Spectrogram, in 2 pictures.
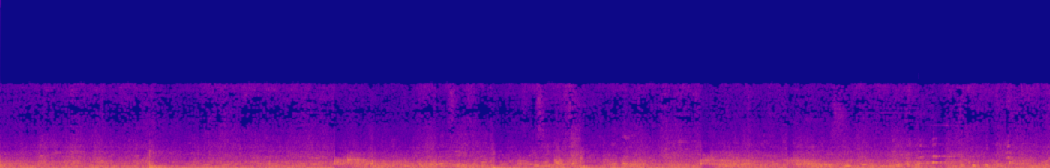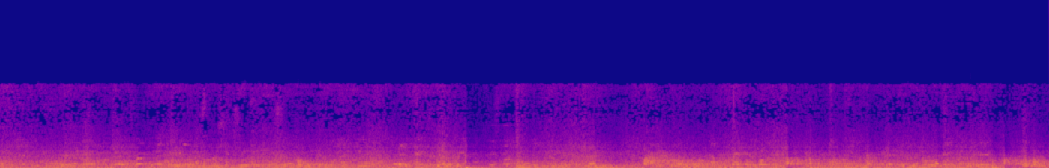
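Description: Bowling balls roll down wooden lanes with a low rumble.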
